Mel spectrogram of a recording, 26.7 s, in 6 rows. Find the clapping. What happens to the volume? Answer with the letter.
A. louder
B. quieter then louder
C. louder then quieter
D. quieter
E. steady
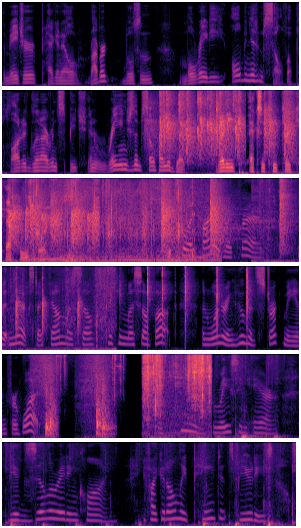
D.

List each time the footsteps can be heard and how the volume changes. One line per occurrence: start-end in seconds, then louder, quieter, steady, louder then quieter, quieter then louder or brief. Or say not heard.
9.2-15.1 quieter
18.3-26.6 quieter then louder.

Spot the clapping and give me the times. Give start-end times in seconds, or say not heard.
6.6-17.1.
